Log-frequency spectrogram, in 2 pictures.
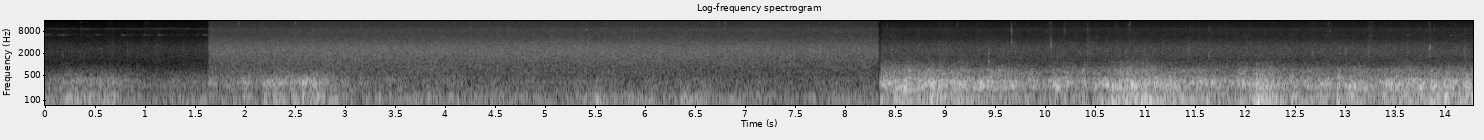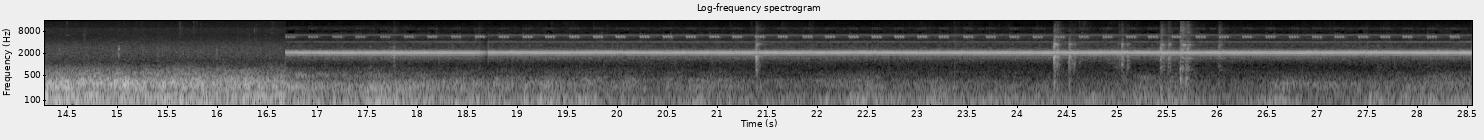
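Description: Rain falling with low rolling thunder, the thunder loudest for several seconds near the middle. Partway through the sound switches abruptly to a steady, high-pitched pulsing trill of insects such as crickets.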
